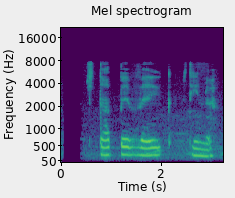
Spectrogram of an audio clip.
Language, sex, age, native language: Icelandic, female, 6, Icelandic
